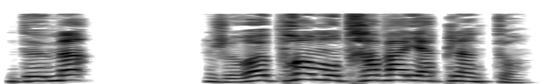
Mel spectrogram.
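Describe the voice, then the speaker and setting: A reader voicing an excitable middle-aged woman who exclaims and gasps her lines, high and breathless. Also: moderate pace, no echo, clean studio sound, close to an everyday voice. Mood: resolute. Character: flustered, fiery middle-aged woman heroine.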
